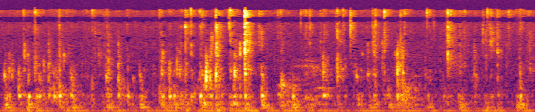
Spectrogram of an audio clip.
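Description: Faint, irregular scraping and tapping of a stir stick against the inside of a plastic mixing cup as thick epoxy tinted with mica powder is stirred.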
